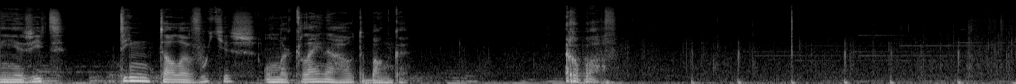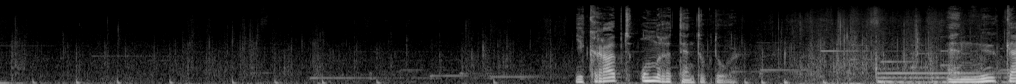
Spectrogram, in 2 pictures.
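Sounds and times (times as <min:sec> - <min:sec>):
speech: 0:00.0 - 0:04.2, 0:05.6 - 0:06.2, 0:15.9 - 0:17.7, 0:18.9 - 0:20.3
faint rustling background: 0:00.0 - 0:20.3
animal paw steps: 0:04.2 - 0:20.3.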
